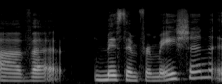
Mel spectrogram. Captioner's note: speaking French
